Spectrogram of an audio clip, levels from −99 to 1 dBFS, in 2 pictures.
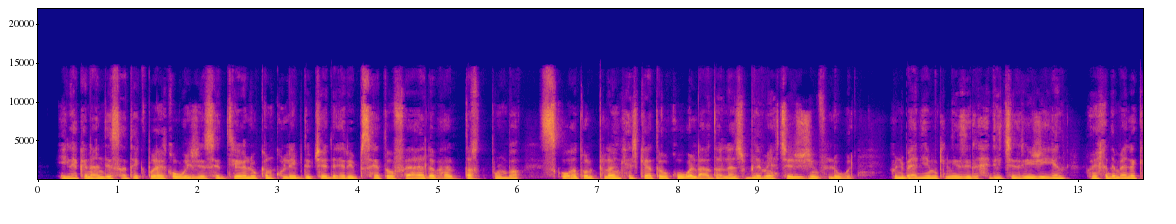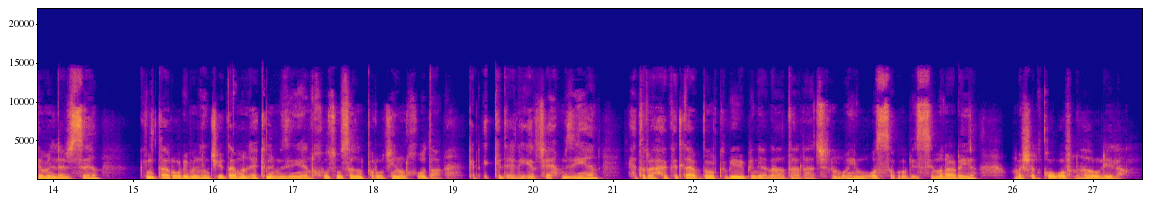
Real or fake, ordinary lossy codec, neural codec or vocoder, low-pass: fake; AAC, 64 kbps; vocoder, 44.1 kHz, 128 mel bands, Pupu-Vocoder; 14.4 kHz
